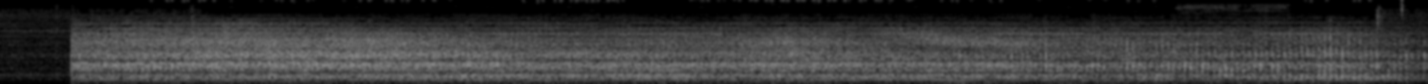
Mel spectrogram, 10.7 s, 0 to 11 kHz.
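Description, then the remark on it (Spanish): A rescue helicopter roars steadily and loudly overhead while searching the area around the Torre de Hércules at night for people feared fallen into the sea, its rotor thrum and engine whine filling the air without pause for about ten seconds after a sudden onset. “Sobre las 9:30 rastrearon la zona los bomberos con su grupo de rescate acuático y el helicóptero Elimer.”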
